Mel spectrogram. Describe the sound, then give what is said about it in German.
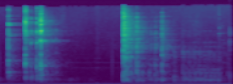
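Ceramic dishes clink and clatter as stacked crockery is handled, a few sharp knocks early, then a longer rattling burst of plates settling against each other, fairly loud. “Und damit sind wir beim Geschirr.”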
